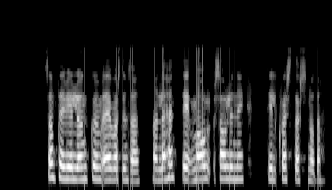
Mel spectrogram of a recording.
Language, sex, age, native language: Icelandic, female, 30-39, Icelandic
